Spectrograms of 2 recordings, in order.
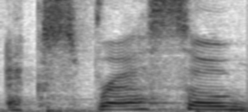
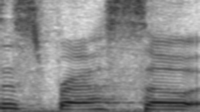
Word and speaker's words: espresso: And the second word is espresso, and yes, you're tempted to say espresso because of express and stuff, but no, it is espresso.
